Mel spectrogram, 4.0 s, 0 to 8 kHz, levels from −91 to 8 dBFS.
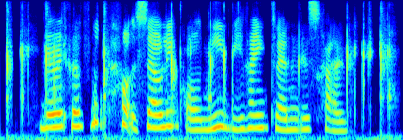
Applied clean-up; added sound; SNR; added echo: neural diffusion model UNIVERSE++.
